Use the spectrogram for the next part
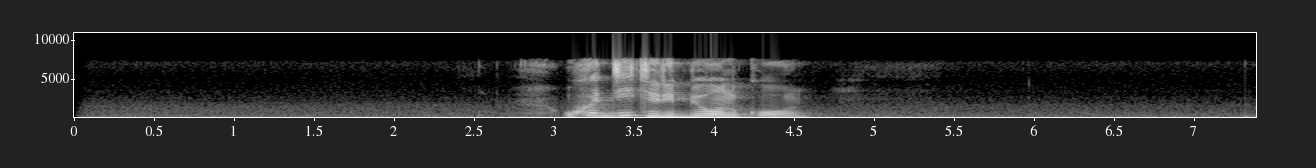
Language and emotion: Russian, angry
